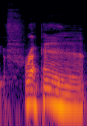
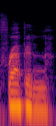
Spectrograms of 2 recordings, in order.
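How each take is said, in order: First: The name is pronounced the French way. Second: The name is pronounced the English way.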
